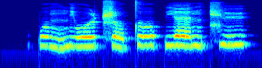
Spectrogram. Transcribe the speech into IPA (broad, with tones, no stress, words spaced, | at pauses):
pɤ˥˩ŋn̪jo˥ʊ̯ʈ͡ʂɤ˥˩ t̪ɤ˥pjɛ˥n t͡ɕy˥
